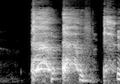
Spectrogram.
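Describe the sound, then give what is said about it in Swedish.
A short coughing fit: three harsh, raspy coughs in quick succession, loud and on their own, with no talk. “jag fick en liten hostanfall där”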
